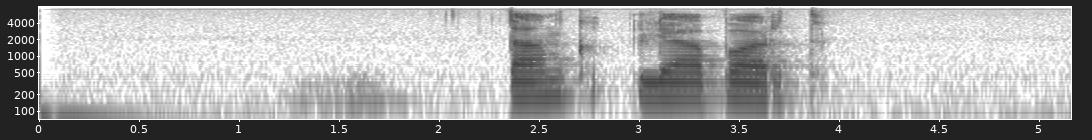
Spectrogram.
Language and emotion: Russian, neutral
